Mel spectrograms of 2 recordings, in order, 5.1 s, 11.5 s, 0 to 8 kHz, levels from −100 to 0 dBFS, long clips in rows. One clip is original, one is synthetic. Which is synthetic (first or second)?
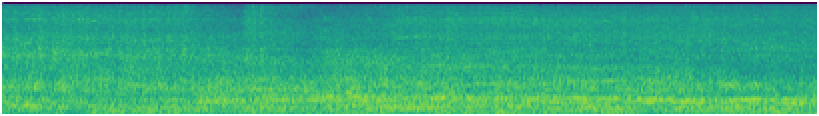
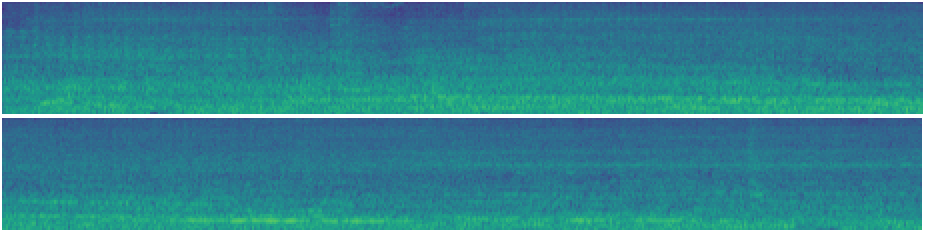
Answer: first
